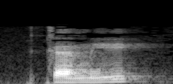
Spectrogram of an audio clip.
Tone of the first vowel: low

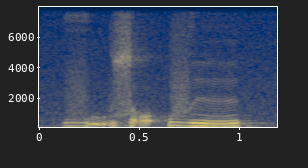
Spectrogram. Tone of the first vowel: rising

